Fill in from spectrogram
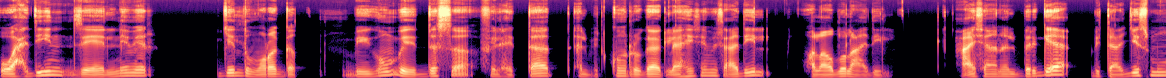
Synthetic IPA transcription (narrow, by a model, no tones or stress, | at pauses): waħd̪iːnzajːalnimiɾ | ɟild̪mʊɾˤɑɡːɑt̪̚ˤ | bijɡuːmbiit̪̚d̪asːa̰filħit̪ːaːt̪̚albit̪kuːnɾuɡaːɡlaɦiʃamisʕa̰d̪iːl | walːad̪ˤulʕad̪iːl | ʕa̰ʃaːnalbiɾˤɡaʕ | bit̪aːʕɟismu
